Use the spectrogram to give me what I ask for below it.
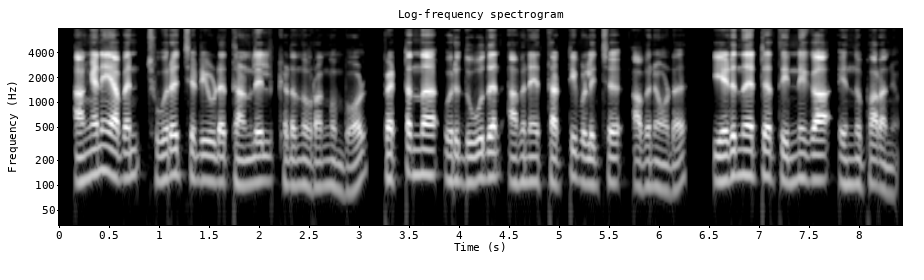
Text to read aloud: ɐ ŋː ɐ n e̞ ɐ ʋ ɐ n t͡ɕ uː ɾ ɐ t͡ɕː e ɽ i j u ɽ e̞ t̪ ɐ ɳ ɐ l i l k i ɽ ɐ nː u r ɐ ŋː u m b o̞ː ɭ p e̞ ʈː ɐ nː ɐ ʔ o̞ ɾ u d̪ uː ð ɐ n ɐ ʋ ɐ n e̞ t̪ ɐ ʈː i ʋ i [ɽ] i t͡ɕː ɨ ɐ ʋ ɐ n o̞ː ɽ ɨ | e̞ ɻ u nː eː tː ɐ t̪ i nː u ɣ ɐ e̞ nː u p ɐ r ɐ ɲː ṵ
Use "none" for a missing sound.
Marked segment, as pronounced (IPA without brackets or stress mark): ɭ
